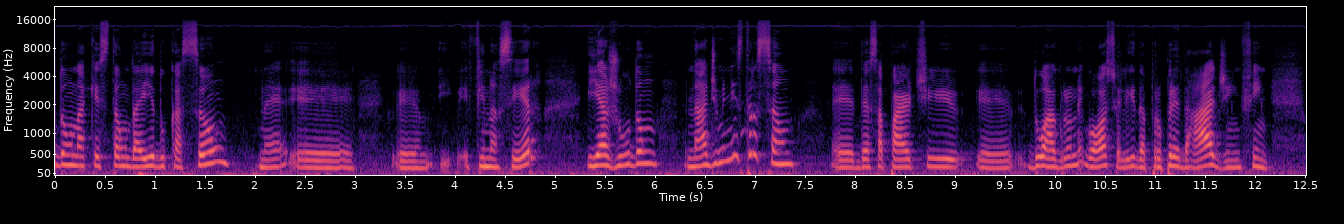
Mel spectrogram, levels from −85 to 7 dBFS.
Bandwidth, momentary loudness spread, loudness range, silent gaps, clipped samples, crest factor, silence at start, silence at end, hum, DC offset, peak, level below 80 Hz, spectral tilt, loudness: 16 kHz; 9 LU; 3 LU; none; under 0.1%; 18 dB; 0 s; 0.05 s; none; under 0.1%; -8 dBFS; -44 dBFS; -6.5 dB/octave; -25 LUFS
